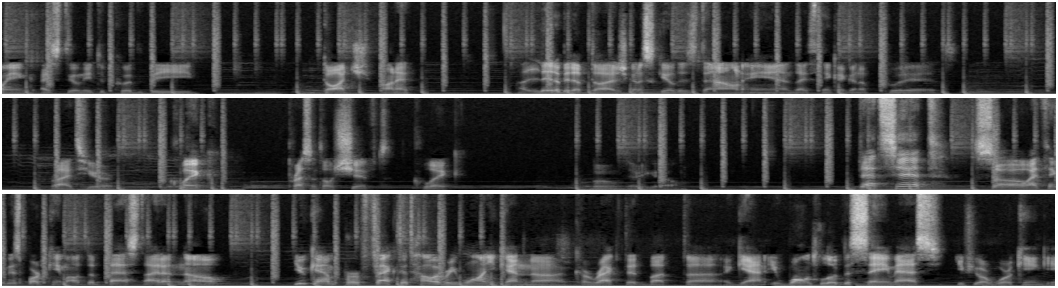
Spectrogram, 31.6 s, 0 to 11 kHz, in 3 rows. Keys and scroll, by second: 19.3 space, 24.8 v, 25.9 space, 27.7 space.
